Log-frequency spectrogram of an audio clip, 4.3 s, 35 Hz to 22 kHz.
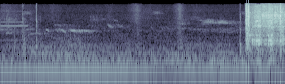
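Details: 2012 Hyundai i20 with code P1186 low rail pressure; after fuel pump primes, engine is quiet a few seconds, then catches quickly and settles into steady, even running with no misfire or knock; normal start and idle.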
